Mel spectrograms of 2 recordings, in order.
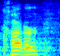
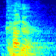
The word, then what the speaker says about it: Qatar: the locals would say Qatar. But it is an American English pronunciation to say Qatar.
